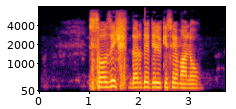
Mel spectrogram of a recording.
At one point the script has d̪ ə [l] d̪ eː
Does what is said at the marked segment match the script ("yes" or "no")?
no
